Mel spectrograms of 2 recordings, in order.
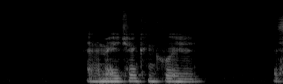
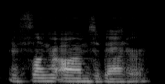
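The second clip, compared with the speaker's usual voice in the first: usual speaking voice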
